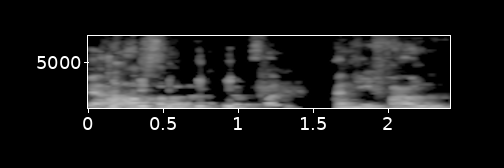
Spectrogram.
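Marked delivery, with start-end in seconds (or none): 0.0-0.8 put-on pretty strong northern Yorkshire accent. Retelling what an edible flower grower said, imitating Ben Wild's Yorkshire accent. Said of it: "Good impression".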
